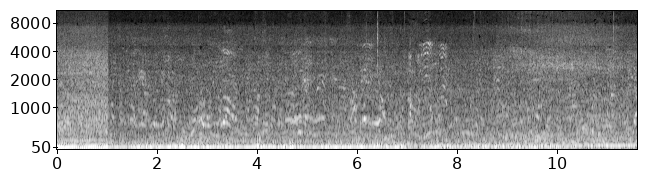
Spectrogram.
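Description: A crowd of people chatter outdoors at a distance.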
